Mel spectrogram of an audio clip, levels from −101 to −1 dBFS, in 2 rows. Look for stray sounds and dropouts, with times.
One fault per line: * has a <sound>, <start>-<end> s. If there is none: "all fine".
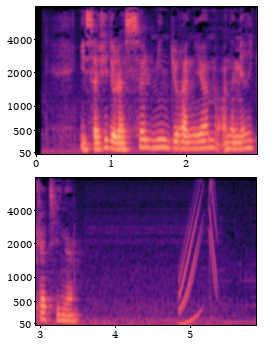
* has a chirp, 4.9-5.4 s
